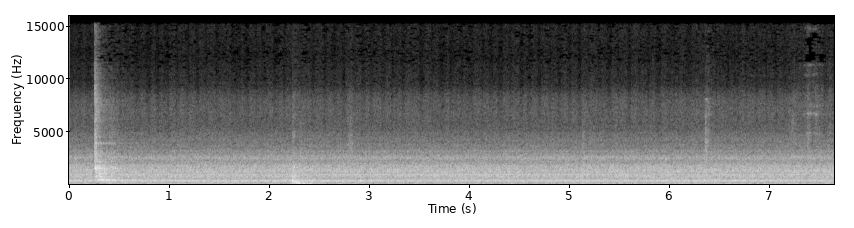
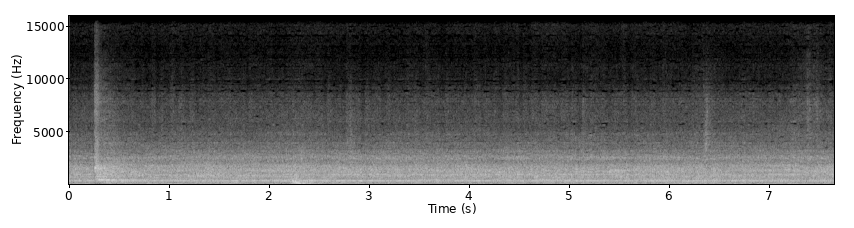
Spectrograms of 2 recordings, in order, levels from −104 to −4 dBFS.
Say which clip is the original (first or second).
first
